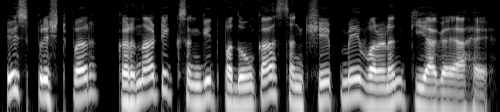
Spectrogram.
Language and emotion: Hindi, neutral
